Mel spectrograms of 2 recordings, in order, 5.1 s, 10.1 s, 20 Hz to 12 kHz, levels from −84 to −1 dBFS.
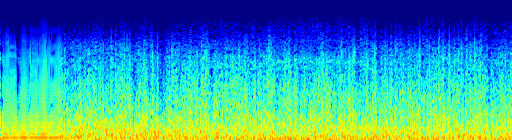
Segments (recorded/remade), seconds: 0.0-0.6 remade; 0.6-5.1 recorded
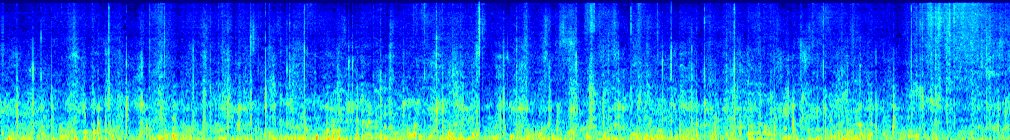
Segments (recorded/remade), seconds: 0.0-10.1 remade

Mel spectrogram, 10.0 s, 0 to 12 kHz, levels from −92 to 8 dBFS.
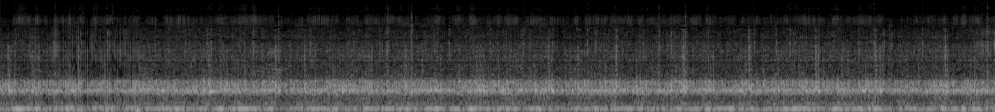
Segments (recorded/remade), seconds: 0.0-0.5 recorded; 0.5-1.4 remade; 1.4-10.0 recorded

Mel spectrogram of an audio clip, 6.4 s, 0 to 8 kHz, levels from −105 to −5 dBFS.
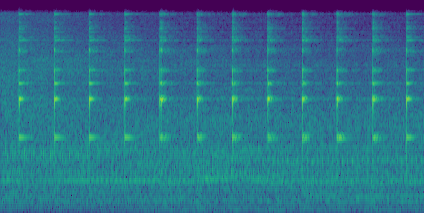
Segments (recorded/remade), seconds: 0.0-2.4 recorded; 2.4-6.0 remade; 6.0-6.4 recorded

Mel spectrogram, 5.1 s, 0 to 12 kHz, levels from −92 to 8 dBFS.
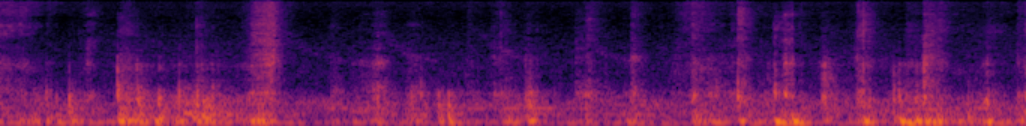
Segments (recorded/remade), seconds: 0.0-1.3 remade; 1.3-4.4 recorded; 4.4-5.1 remade

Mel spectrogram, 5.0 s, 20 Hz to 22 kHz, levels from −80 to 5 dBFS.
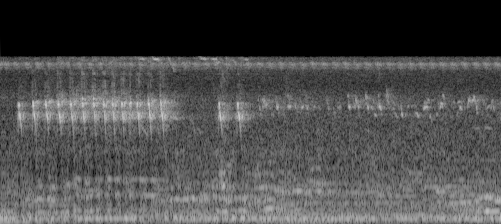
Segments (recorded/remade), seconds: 0.0-1.3 recorded; 1.3-2.7 remade; 2.7-5.0 recorded

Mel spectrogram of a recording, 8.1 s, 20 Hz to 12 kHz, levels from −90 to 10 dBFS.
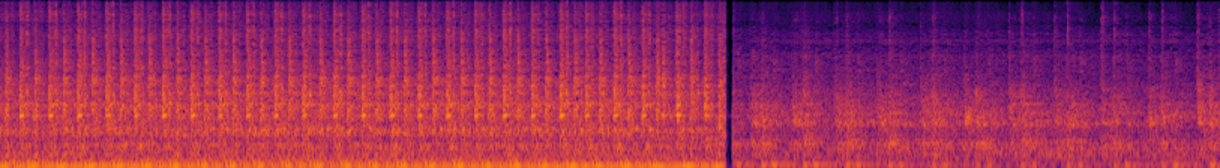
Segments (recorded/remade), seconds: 0.0-4.4 recorded; 4.4-5.0 remade; 5.0-8.1 recorded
